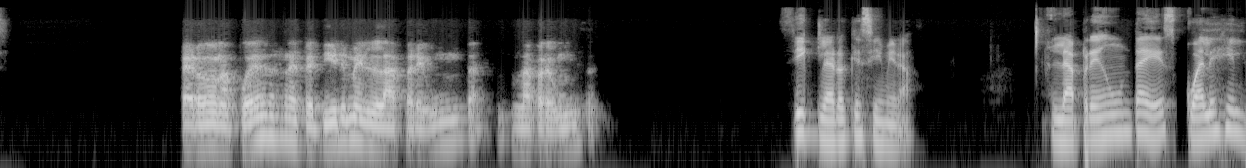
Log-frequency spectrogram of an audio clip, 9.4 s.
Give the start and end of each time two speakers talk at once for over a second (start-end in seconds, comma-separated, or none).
none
